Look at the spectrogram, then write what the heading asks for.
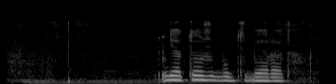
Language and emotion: Russian, neutral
